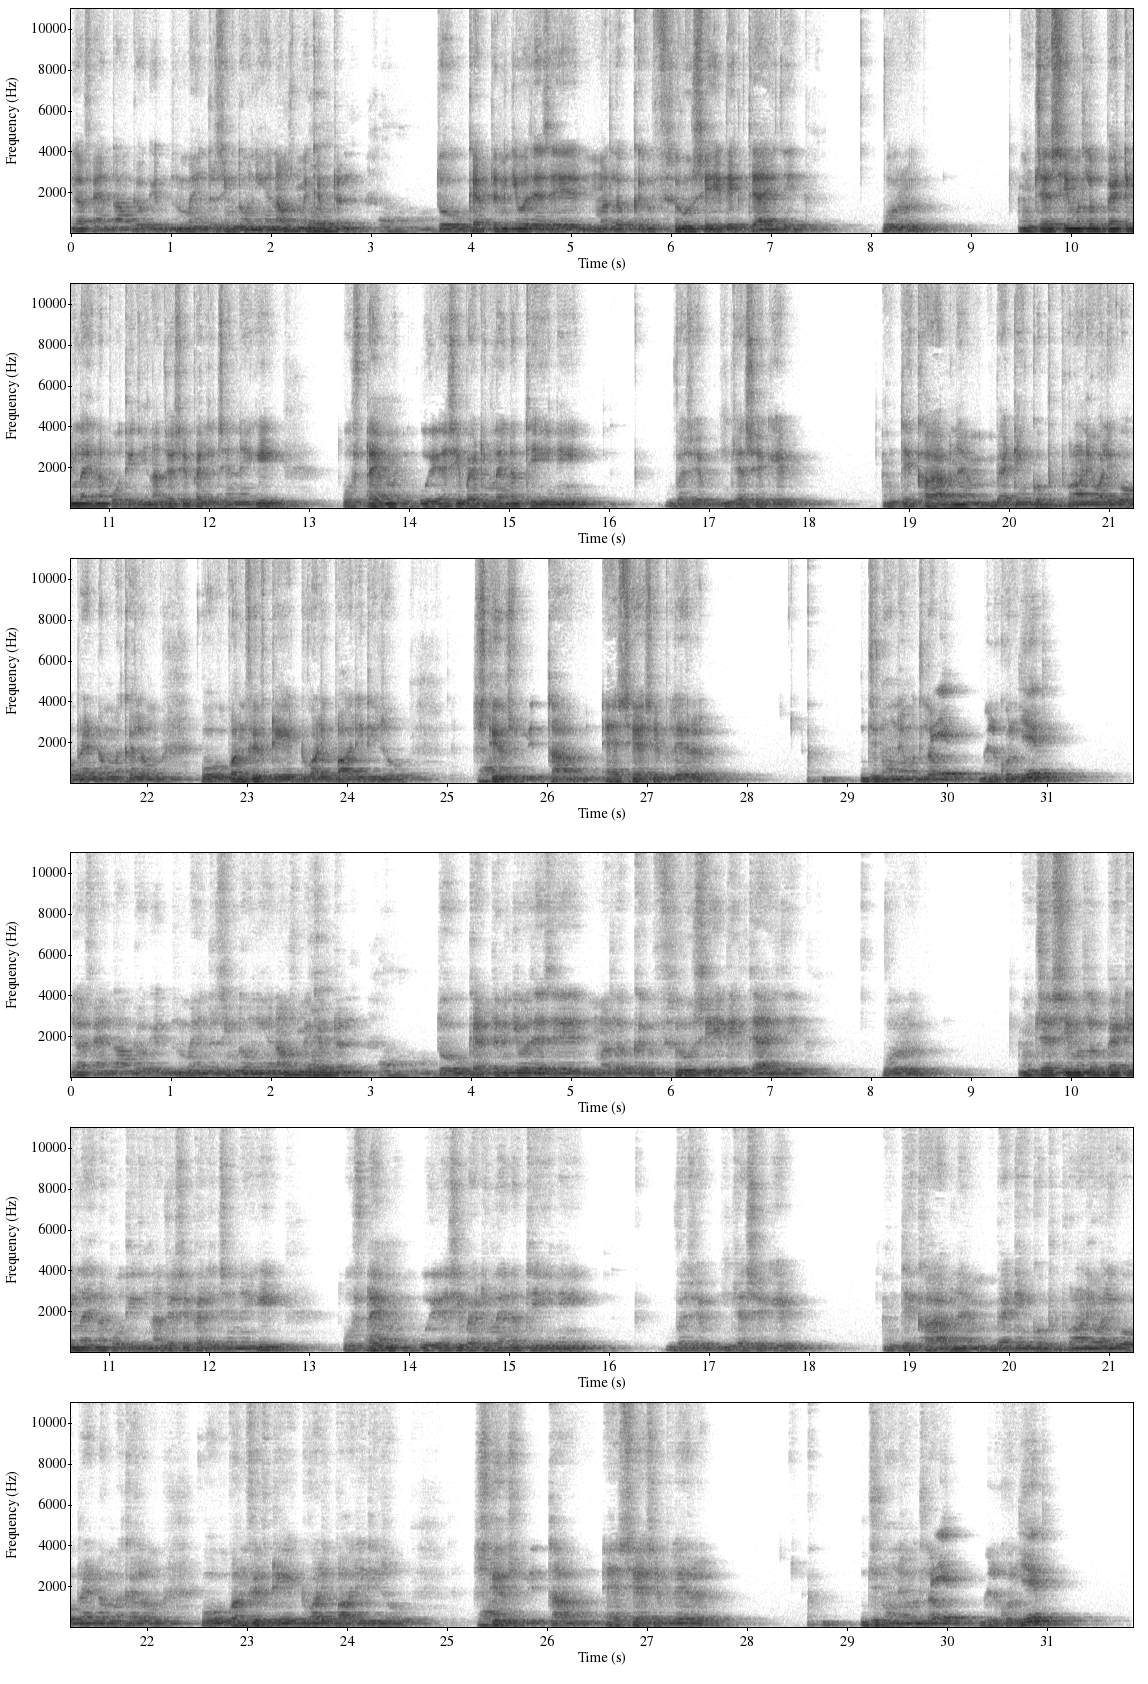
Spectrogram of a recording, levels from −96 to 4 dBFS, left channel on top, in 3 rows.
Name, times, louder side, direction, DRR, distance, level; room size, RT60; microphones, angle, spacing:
voice 1, 0.0-2.8 3.7-7.4 8.1-8.6 9.5-12.8 13.3-15.8 16.6-17.9 18.7-24.6 25.3-27.7 28.7-28.8 29.1-30.8, left 2 dB, 65° left, 2 dB, 0.4 m, -23 dB
voice 2, 3.1-4.0 13.6-13.9 25.3-25.6 29.8-30.1 30.7-31.0, equal, ahead, -4 dB, 0.5 m, -24 dB
2.7 x 2.7 x 2.5 m, 0.82 s
head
